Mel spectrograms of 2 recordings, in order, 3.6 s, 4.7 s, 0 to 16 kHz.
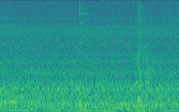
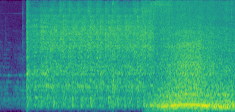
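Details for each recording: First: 2008 Chevy HHR, 2.4 Ecotec block with 2.2 head, after reassembly, no codes shown: steady even hum, no misses, ticks or stumbles over faint airy hiss, briefly revved; idling smoothly, normal. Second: 2008 Chevy HHR, replacement engine of 2.4 Ecotec block with 2.2 cylinder head, first startup: cranks, catches with brief whistle, then uneven stumbling idle with ticking puffs; bad misfire and badly leaking exhaust manifold despite factory copper gasket, new gasket planned.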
